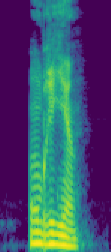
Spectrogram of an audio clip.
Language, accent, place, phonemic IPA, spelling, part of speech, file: French, France, Lyon, /ɔ̃.bʁi.jɛ̃/, ombrien, noun / adjective, LL-Q150 (fra)-ombrien.wav
- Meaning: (noun) Umbrian (language); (adjective) Umbrian (of, from or relating to Umbria, Italy)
